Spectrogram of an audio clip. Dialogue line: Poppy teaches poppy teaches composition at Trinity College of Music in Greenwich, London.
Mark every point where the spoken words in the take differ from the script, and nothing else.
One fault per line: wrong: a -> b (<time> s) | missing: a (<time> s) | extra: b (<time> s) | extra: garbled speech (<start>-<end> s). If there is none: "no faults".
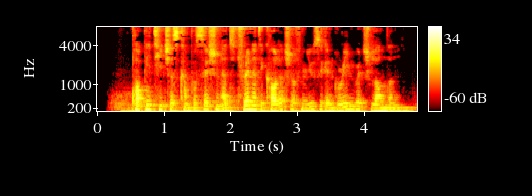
missing: poppy teaches (1.2 s)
